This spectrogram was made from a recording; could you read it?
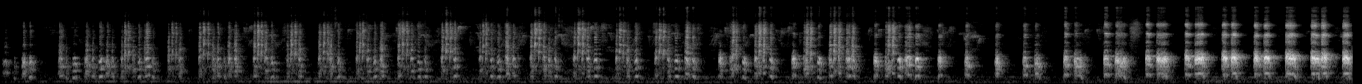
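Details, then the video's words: Chukar partridge calls used as a hunting lure, a rapid run of harsh clucking notes, about three per second, growing louder and more strident toward the end over a quiet background. "Chakor ki awaz |sound of kekliksesi partridge"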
